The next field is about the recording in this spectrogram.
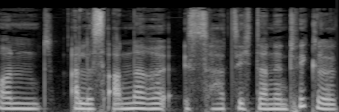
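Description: A woman with a fairly low pitch talks at a moderate pace in an ordinary speaking voice, the sound dry and close with no echo. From rural Germany. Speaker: podcast host, sex coach. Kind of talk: personal storytelling monologue.

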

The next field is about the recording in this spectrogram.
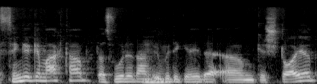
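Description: This man has an American accent. His voice sits at a medium pitch. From US, New York City. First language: English (speaking German). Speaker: corporate training manager. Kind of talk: podcast interview. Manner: halting, many fillers.

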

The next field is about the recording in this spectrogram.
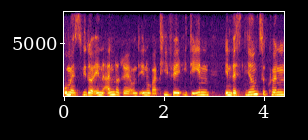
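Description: A woman speaks in an unremarkable speaking voice at a fairly high pitch, with ordinary pitch variation. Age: middle-aged. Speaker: business advisory board member and consultant. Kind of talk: interview.

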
